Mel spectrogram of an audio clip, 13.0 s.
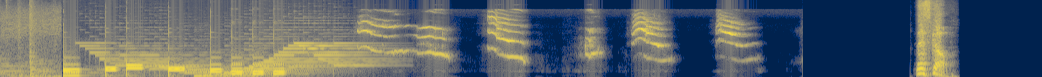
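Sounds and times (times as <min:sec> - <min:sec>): keyboard tune: 0:00.8 - 0:05.1
cat meowing: 0:04.4 - 0:06.7, 0:07.3 - 0:09.6.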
